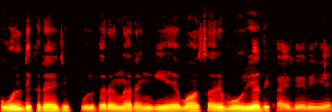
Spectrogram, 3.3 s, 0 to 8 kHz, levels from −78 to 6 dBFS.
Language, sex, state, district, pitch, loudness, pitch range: Hindi, male, Bihar, Bhagalpur, 130 Hz, -17 LUFS, 125-135 Hz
